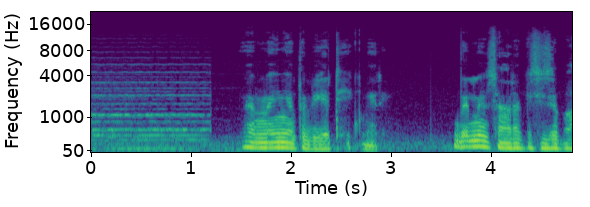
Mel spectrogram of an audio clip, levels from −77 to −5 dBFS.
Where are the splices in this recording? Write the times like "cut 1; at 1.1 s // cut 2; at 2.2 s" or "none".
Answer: cut 1; at 1.2 s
